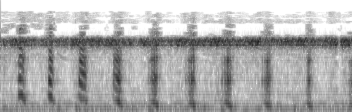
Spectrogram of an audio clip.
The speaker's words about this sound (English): What the heck? If that's an alarm, that's the strangest sounding alarm. I don't think that's going to scare away any burglar. It might scare away like chipmunks and squirrels. What the hell was that? Well, I forgot that I had set the alarm last night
